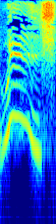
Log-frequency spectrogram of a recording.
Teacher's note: Parce que l'intonation monte et que la voyelle est allongée.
